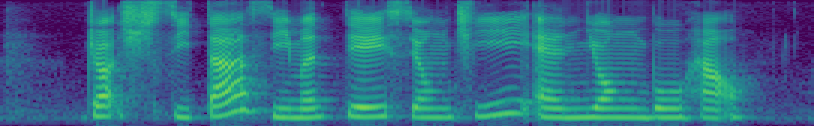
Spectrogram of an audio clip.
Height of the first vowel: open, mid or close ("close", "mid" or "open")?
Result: mid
